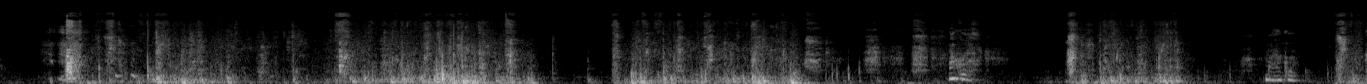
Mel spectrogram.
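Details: French Bulldog puppy having zoomies on a sofa indoors, running wild: rough, breathy snorting and huffing in long noisy bursts separated by brief pauses, with a person's voice heard briefly near the end.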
